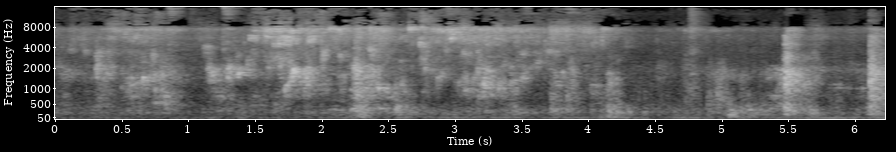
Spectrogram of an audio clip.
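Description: Water from a sink spray hose running and splashing into a ceramic wash basin, coming and going unevenly, with a sharper knock about five and a half seconds in.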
